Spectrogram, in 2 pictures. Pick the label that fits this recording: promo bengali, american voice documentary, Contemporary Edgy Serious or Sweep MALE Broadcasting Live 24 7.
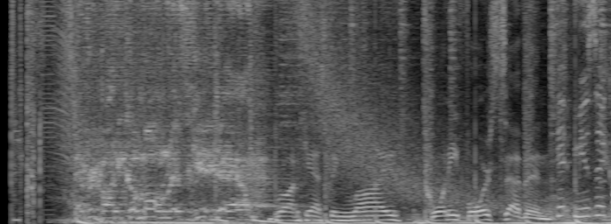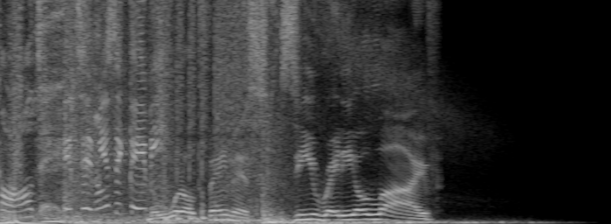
Sweep MALE Broadcasting Live 24 7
